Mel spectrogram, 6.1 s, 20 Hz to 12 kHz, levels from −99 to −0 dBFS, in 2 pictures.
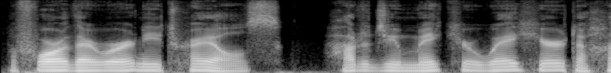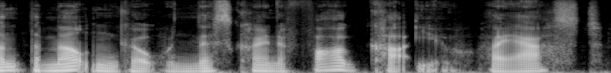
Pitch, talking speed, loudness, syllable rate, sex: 100 Hz, 255 wpm, -22 LUFS, 6.0 syllables/s, male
